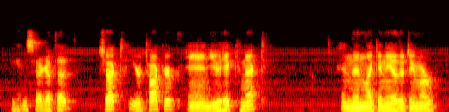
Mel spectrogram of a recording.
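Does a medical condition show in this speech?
Yes: neurological disease.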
